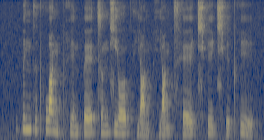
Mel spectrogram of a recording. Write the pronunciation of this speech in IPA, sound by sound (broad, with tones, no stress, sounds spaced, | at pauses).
p i˥ ŋ t̪ i˨ pʰ w ɑ˥˩ ŋ pʰ i˨˩ n p e˧˥ ɪ̯ t͡s ʊ˧˥ ŋ ɕ j o˧˥ ʊ̯ pʰ j ɑ˨˩ ŋ pʰ j ɑ˦ ŋ t͡sʰ e˧˥ ɪ̯ t͡ɕʰ i˧˥ t͡ɕʰ i˨˩ pʰ i˥˩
